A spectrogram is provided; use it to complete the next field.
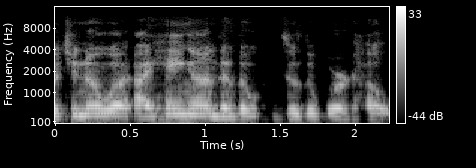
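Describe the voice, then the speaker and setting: Ordinary pitch variation from a male speaker. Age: 60s. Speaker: author and heart surgery survivor. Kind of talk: interview. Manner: halting with frequent repetitions.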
